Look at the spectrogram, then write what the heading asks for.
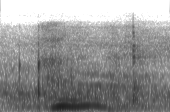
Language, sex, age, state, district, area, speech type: Maithili, female, 18-30, Bihar, Begusarai, rural, spontaneous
